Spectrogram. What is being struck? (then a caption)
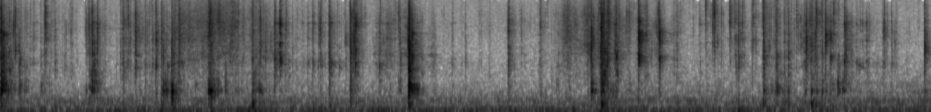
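Bar of soap cut with a blade. A utility knife blade cuts through a solid, dry orange bar of soap held in black-gloved hands, making pieces break off and crumble. Irregular crisp crackles and dry scraping ticks run throughout, with a few sharper, brighter snaps standing out as chunks split away.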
